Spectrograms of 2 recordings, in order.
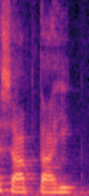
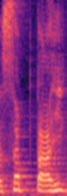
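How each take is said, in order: First: साप्ताहिक with a long first vowel, 'saap-taa-hik'; correct pronunciation. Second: साप्ताहिक with a short first vowel, 'sap-taa-hik'; wrong pronunciation. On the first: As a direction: open साप्ताहिक on a long 'saa'. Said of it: "अशुद्ध है साप्ताहिक". (साप्ताहिक का शुद्ध उच्चारण, लंबे 'सा' से) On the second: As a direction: shorten the opening of साप्ताहिक to 'sap'. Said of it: "अशुद्ध है". (साप्ताहिक का गलत उच्चारण, 'सप्ताहिक') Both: Shown as a demonstration.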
